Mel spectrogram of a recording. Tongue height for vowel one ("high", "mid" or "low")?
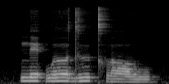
mid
